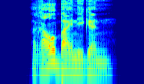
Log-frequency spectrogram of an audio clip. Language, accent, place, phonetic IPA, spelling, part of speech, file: German, Germany, Berlin, [ˈʁaʊ̯ˌbaɪ̯nɪɡn̩], raubeinigen, adjective, De-raubeinigen.ogg
- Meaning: inflection of raubeinig: 1. strong genitive masculine/neuter singular 2. weak/mixed genitive/dative all-gender singular 3. strong/weak/mixed accusative masculine singular 4. strong dative plural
